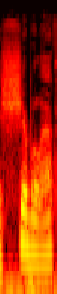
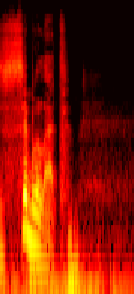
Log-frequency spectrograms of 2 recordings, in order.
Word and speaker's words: shibboleth: The Ephraimites couldn't say shibboleth, instead they said sibulet.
